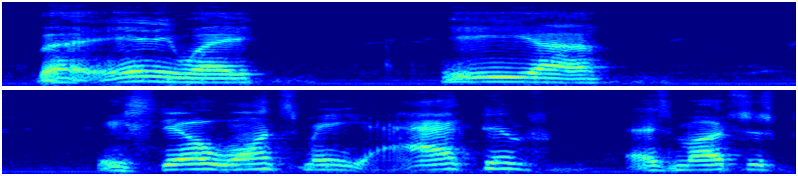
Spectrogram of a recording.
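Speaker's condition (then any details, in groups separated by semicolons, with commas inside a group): Cerebral palsy; malformed internal organs; recovering from recent surgery, liquid diet; voice recovering, sore throat after intubation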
